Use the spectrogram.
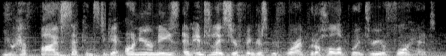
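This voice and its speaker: A woman plays an assertive government agent in a video game. She delivers her lines at a quick clip in a mid-range voice. Music is clearly heard behind her. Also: mid-range voice, natural voice. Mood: threatening. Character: aggressive female government agent making an arrest. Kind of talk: dramatic video game cutscene dialogue. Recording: music under the voice.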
